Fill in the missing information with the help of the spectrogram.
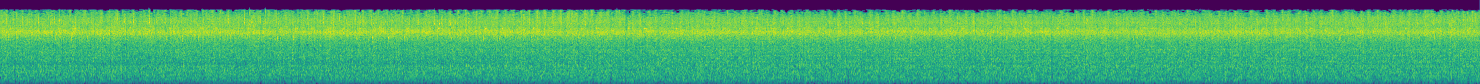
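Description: Shuttleless terry towel looms running in a weaving shed: a loud, dense, steady clatter with no break.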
